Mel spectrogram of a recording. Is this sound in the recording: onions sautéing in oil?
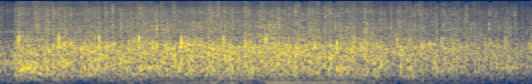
no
